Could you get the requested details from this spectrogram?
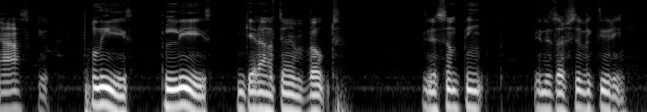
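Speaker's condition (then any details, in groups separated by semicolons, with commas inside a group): Cerebral palsy; wheelchair user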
